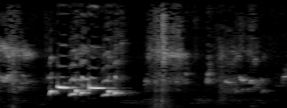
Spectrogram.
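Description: A bulbul gives a rich, liquid warbled phrase of bubbling whistles, followed by softer scattered notes and a brief burst of background noise.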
